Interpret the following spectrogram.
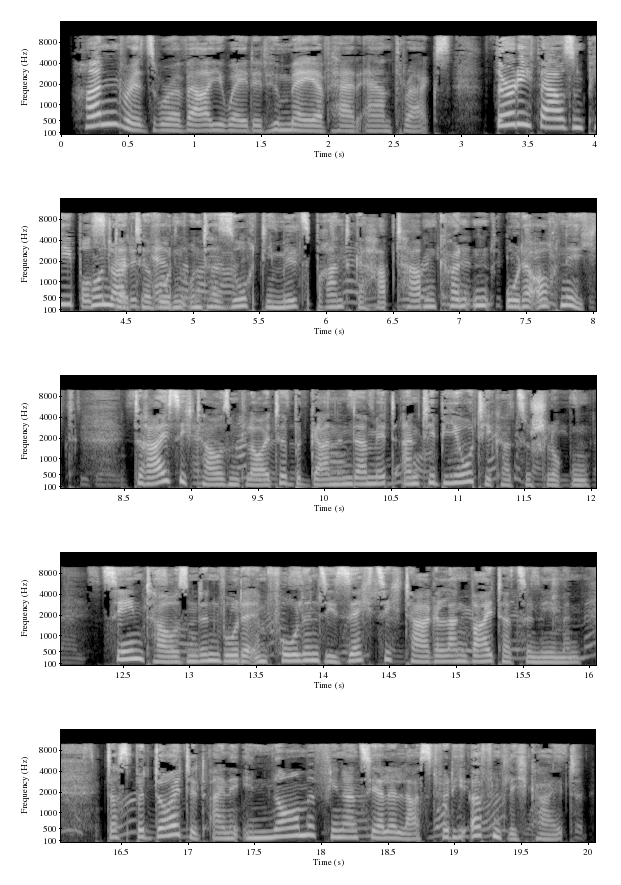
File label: VoiceOver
